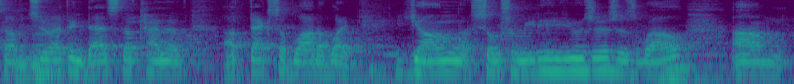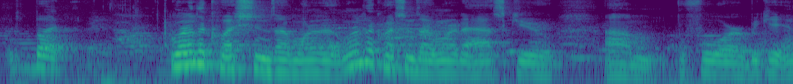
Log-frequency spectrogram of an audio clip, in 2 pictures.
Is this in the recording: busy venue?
yes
